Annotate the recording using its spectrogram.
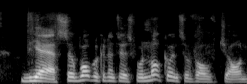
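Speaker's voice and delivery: usual speaking voice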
